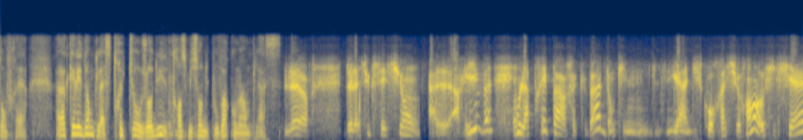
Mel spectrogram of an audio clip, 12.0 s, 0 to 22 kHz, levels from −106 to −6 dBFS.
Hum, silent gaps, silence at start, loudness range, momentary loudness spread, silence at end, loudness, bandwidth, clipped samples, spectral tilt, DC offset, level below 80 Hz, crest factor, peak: none; none; 0 s; 4 LU; 12 LU; 0 s; -15 LUFS; 8 kHz; under 0.1%; -3.5 dB/octave; under 0.1%; -58 dBFS; 16 dB; 0 dBFS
